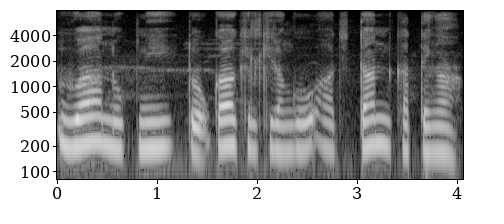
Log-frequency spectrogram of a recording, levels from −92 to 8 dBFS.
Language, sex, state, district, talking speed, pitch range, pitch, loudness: Garo, male, Meghalaya, South Garo Hills, 90 wpm, 175-200 Hz, 190 Hz, -18 LUFS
